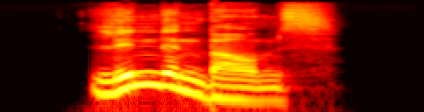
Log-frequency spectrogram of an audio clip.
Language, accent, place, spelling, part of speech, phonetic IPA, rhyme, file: German, Germany, Berlin, Lindenbaums, noun, [ˈlɪndn̩ˌbaʊ̯ms], -ɪndn̩baʊ̯ms, De-Lindenbaums.ogg
- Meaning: genitive singular of Lindenbaum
